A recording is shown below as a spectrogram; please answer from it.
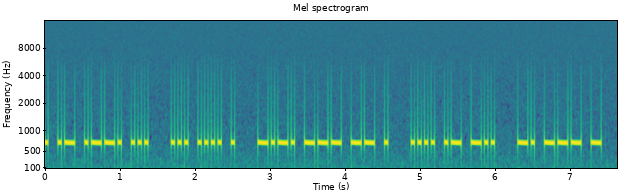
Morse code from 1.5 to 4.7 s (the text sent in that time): SHE COME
